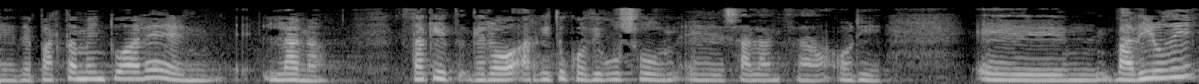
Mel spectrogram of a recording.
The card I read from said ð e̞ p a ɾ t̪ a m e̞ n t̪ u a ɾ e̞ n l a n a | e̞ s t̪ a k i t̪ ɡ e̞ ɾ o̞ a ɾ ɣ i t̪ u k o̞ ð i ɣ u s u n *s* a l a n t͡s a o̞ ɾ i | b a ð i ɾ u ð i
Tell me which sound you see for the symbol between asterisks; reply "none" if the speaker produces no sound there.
s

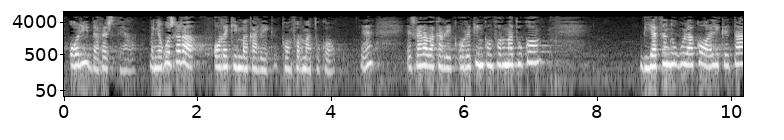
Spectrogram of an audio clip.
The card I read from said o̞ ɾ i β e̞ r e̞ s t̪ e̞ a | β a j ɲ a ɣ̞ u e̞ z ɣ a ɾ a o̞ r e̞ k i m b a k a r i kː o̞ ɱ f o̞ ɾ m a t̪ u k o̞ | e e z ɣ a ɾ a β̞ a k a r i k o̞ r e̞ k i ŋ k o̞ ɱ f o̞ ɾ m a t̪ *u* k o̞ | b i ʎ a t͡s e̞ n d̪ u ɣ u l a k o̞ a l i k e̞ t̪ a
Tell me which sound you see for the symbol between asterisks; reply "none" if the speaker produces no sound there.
u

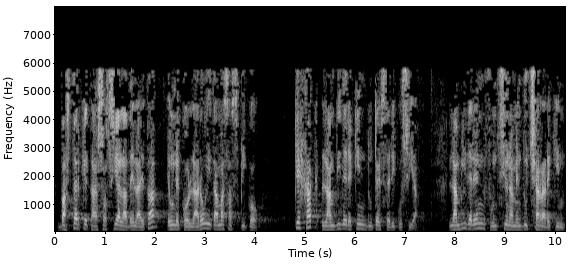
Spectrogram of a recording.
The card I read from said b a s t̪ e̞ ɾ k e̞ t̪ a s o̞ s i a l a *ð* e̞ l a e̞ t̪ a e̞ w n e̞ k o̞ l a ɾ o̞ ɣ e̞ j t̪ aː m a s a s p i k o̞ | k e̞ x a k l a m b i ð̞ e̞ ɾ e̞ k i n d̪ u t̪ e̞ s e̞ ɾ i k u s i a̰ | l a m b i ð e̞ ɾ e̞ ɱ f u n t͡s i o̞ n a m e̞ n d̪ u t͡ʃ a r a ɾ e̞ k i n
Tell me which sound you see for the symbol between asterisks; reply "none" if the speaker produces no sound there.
ð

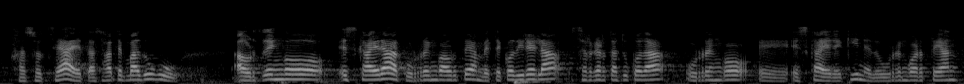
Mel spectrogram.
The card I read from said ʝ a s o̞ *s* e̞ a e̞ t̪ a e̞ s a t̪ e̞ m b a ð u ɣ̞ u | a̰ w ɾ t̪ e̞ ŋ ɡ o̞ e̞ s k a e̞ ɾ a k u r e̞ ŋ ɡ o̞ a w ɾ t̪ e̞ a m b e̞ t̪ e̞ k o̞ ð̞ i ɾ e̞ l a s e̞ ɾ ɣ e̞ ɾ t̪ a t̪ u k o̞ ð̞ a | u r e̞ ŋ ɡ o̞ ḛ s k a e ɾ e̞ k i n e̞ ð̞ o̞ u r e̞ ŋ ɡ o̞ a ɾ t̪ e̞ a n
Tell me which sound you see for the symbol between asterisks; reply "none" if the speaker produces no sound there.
t͡s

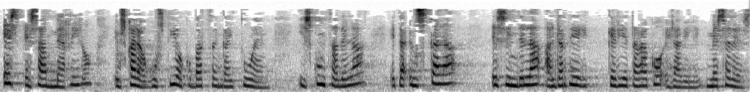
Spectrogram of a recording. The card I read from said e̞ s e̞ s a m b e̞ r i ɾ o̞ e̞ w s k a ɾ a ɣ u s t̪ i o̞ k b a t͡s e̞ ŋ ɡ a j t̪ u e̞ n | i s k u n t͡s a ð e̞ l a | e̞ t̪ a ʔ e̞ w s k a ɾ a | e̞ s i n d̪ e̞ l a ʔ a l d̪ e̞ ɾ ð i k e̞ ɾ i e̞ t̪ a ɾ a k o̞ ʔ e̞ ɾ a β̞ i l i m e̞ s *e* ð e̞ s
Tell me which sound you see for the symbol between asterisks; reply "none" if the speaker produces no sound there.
e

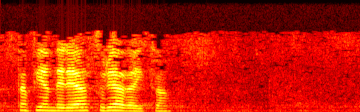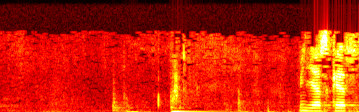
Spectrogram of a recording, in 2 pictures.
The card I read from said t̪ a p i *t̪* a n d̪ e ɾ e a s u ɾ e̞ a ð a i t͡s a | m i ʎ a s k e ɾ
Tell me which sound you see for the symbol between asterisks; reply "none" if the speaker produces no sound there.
none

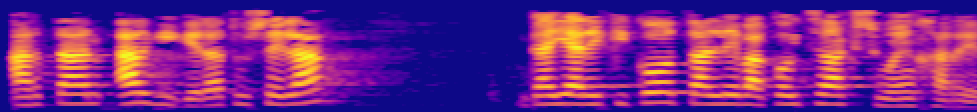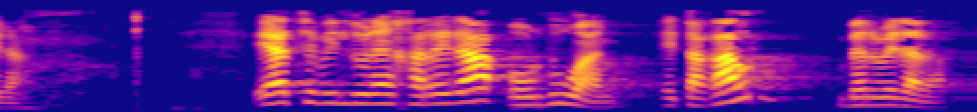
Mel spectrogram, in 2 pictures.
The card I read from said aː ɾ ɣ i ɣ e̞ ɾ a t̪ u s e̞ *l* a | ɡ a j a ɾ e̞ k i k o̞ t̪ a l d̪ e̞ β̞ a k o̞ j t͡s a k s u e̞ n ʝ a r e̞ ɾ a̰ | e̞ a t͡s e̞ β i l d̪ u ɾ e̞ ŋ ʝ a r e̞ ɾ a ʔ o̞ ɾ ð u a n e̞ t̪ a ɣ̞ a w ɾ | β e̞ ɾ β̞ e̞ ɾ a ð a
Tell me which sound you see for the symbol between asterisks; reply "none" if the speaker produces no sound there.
l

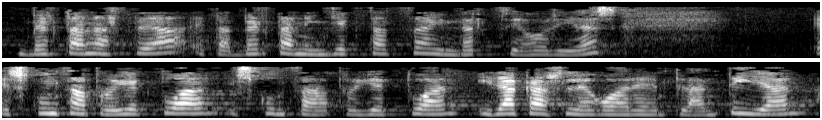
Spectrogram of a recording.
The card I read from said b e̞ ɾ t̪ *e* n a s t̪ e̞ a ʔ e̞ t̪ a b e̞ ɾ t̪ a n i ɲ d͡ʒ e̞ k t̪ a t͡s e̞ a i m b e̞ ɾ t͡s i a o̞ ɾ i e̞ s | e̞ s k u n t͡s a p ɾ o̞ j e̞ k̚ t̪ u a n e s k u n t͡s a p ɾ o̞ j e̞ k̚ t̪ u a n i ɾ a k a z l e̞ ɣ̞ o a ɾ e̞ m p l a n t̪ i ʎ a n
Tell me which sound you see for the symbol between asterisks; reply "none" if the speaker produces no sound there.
a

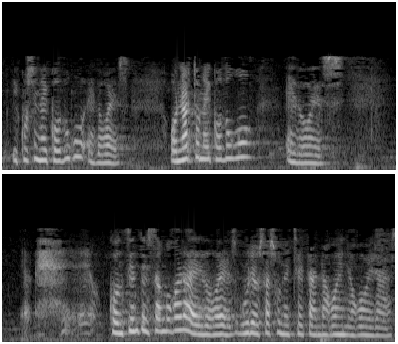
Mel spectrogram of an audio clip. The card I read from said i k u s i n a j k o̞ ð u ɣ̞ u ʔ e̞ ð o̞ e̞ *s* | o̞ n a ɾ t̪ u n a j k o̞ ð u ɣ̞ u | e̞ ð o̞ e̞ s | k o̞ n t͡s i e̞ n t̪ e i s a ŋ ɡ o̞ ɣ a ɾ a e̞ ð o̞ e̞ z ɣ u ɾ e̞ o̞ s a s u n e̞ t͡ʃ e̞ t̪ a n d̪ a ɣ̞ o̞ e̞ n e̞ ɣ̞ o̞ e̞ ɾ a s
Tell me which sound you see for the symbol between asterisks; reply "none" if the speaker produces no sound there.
s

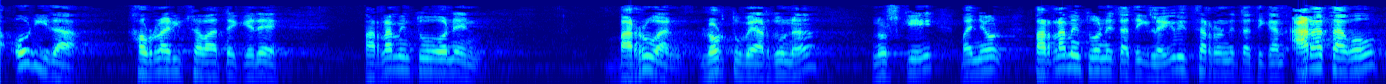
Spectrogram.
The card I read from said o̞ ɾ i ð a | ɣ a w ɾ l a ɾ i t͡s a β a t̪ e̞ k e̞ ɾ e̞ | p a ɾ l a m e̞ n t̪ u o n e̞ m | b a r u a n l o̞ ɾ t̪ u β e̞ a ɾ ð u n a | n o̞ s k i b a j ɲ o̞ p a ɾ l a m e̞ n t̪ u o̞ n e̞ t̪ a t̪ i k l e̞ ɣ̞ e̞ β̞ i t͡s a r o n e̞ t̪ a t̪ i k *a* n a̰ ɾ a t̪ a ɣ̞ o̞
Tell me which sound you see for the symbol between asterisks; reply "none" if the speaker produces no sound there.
a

